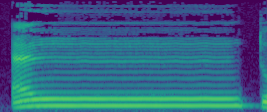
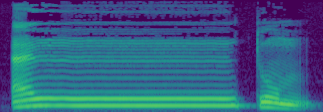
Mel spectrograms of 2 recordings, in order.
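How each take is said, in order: First: The n is hidden as a held nasal sound. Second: The same.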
